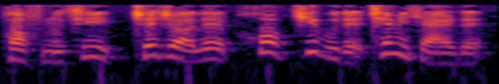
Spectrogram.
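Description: A woman voicing a haughty, irritable older noblewoman who fires sharp, impatient questions, on a dull lo-fi recording. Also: medium pitch, very animated. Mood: imperious.

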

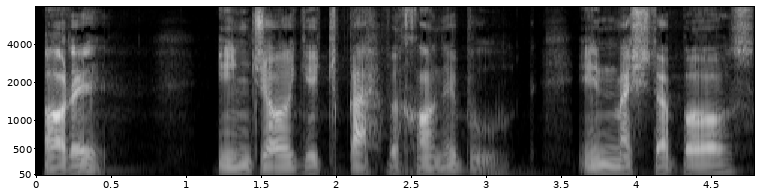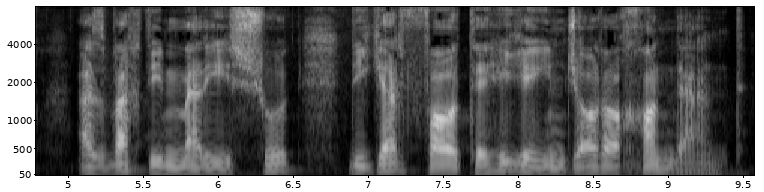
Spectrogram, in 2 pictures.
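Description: Man reading as a gruff old man, curt replies, very low voice, dry sound. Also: no echo, close to an everyday voice. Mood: terse. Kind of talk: audiobook reading.

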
